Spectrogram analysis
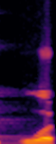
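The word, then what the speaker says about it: poor: देखिए क्या लिखा हुआ है यहां पर पी डबल ओ आर तो इसे हम लोग पढ़ते हैं पुअर क्या पढ़ते हैं पुअर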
